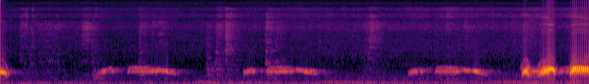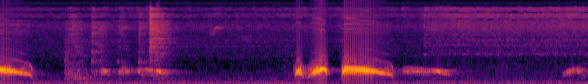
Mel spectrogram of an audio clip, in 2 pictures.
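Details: Spotted dove cooing to provoke and lure rival males: soft, low, mellow phrases, with two louder bursts of a short double note followed by a long sliding coo, repeated at irregular intervals.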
